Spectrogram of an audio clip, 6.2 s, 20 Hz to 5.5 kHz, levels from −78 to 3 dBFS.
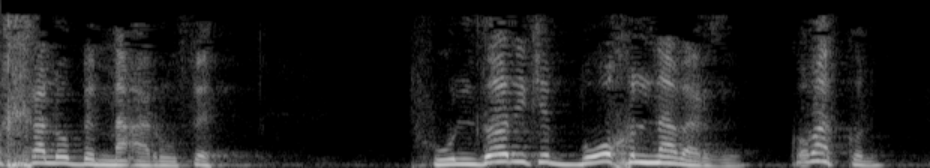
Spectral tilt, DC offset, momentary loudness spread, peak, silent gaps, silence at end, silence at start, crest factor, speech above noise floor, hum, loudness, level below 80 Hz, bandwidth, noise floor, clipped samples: -9.5 dB/octave; under 0.1%; 14 LU; -8 dBFS; none; 0.3 s; 0 s; 16 dB; 41 dB; none; -23 LUFS; -56 dBFS; 5.2 kHz; -63 dBFS; under 0.1%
